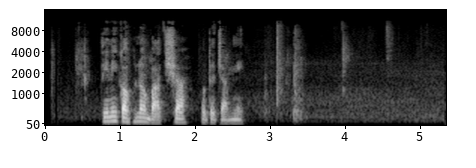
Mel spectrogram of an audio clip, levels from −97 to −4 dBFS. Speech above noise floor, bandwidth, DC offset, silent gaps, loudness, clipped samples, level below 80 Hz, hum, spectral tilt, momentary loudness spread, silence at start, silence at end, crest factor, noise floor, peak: 38 dB; 11.5 kHz; under 0.1%; none; -26 LUFS; under 0.1%; -70 dBFS; none; -5 dB/octave; 23 LU; 0.55 s; 1.35 s; 24 dB; -63 dBFS; -6 dBFS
